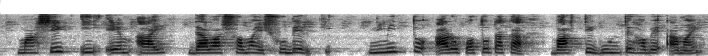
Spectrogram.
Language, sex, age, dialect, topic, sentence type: Bengali, female, 31-35, Northern/Varendri, banking, question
